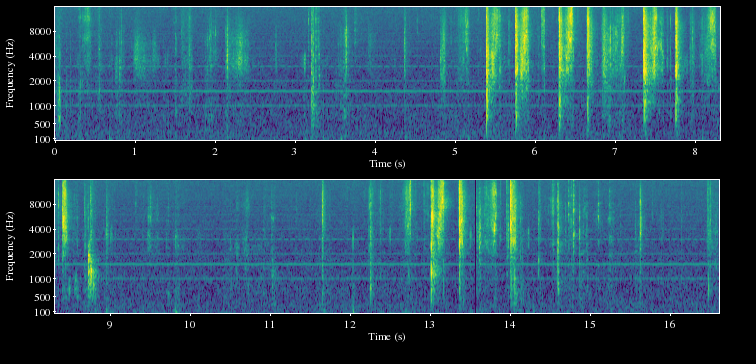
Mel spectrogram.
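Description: Tarot cards being shuffled and handled, quiet papery riffles and clusters of crisp clicking flicks in short bursts, close and soft against a faint steady hum.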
